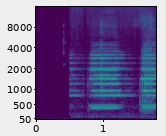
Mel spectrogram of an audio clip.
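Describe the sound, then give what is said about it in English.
A car alarm goes off outside, blaring in loud, steady, buzzy honks, one long blast followed by another starting, with a rich harsh tone and no voices over it. “Is it the same car? It is the same car.”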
